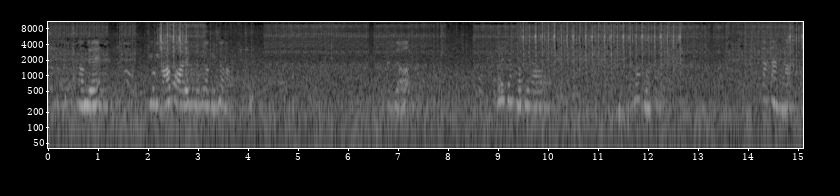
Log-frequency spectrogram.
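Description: A young woman speaks with animation through a microphone and loudspeakers outdoors.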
